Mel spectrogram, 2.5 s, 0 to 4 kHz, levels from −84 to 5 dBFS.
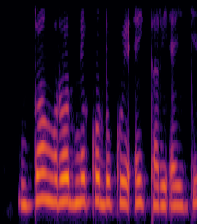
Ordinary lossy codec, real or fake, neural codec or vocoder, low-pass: none; fake; codec, 16 kHz, 4 kbps, FunCodec, trained on LibriTTS, 50 frames a second; 3.6 kHz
